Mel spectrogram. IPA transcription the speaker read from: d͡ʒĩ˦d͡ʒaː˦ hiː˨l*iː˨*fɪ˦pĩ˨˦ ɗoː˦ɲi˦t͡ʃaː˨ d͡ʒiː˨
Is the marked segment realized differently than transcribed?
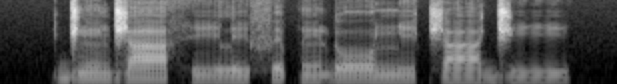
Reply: yes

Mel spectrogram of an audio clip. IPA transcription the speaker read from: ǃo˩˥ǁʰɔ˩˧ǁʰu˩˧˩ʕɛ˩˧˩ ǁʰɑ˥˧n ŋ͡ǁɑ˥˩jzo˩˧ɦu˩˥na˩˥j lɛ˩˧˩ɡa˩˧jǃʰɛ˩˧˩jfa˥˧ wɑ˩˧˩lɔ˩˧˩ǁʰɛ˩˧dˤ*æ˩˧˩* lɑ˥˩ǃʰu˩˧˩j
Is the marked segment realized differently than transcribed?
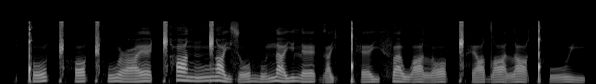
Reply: yes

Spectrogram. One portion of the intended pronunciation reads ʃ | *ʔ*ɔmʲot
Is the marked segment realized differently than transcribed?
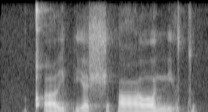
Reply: yes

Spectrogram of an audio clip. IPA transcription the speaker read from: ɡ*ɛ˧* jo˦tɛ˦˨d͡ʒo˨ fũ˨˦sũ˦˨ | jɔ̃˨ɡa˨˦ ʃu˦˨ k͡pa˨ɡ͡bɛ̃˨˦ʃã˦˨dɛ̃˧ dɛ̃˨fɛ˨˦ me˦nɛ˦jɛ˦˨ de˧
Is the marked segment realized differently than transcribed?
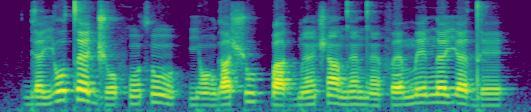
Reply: no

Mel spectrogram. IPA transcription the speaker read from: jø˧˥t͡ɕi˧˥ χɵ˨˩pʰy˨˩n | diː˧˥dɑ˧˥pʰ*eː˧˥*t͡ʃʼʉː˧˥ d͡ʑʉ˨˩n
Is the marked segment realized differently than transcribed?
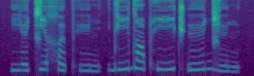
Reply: yes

